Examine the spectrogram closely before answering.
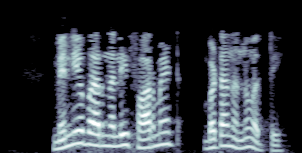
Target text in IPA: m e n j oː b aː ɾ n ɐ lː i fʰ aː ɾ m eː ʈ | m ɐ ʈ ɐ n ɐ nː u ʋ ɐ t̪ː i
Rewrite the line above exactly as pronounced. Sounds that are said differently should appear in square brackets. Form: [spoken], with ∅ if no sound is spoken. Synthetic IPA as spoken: m e n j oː b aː ɾ n ɐ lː i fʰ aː ɾ m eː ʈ | [b] ɐ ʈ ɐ n ɐ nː u ʋ ɐ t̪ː i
